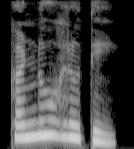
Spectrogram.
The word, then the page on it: ಕಂಡೂಹೃತಿ: kannada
